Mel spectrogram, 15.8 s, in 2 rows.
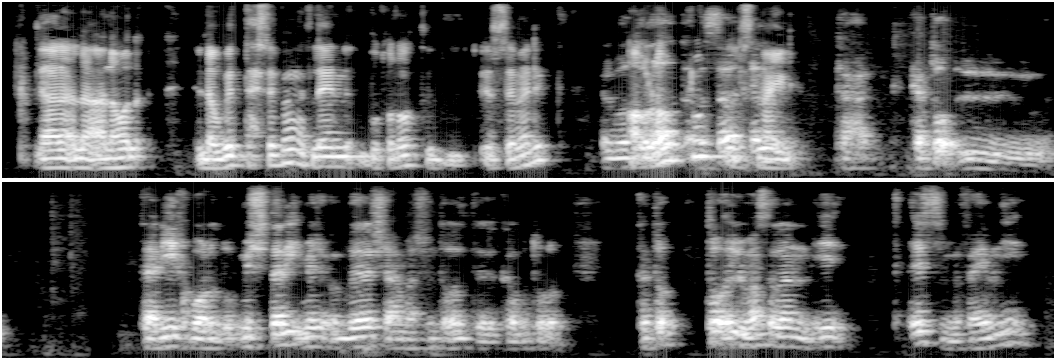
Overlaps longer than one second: present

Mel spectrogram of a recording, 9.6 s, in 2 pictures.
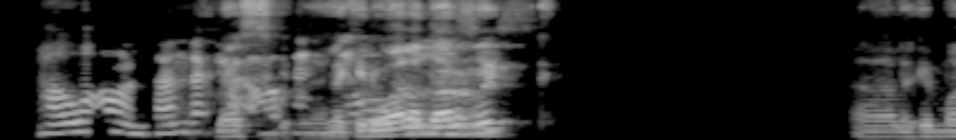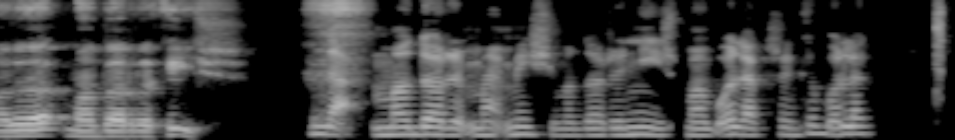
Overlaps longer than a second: present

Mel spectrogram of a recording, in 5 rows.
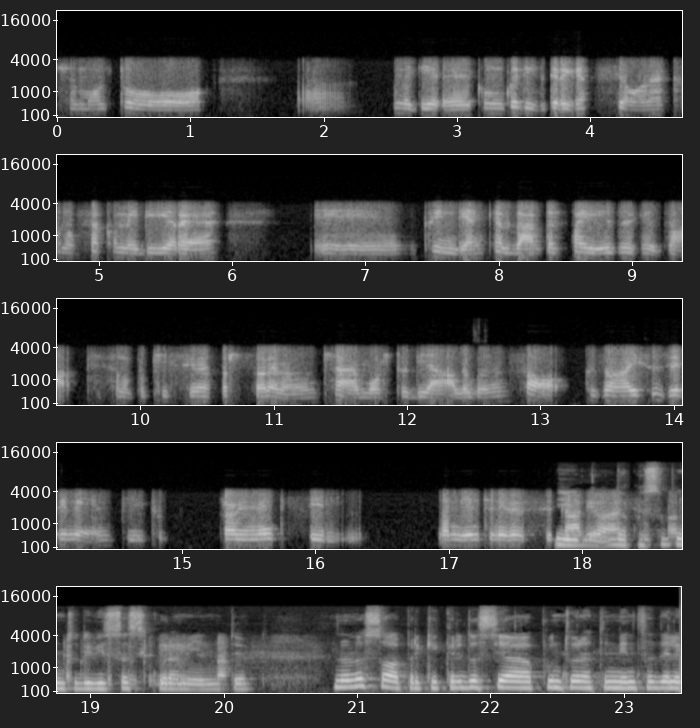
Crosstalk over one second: present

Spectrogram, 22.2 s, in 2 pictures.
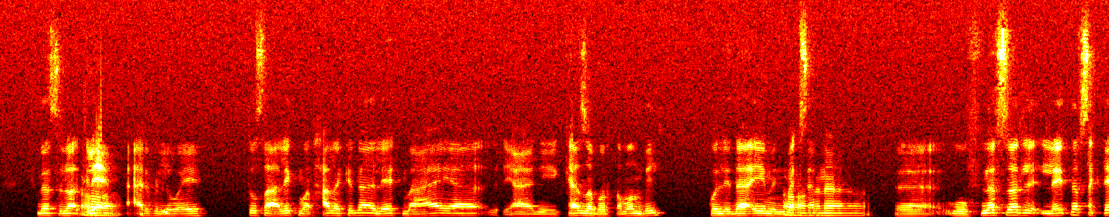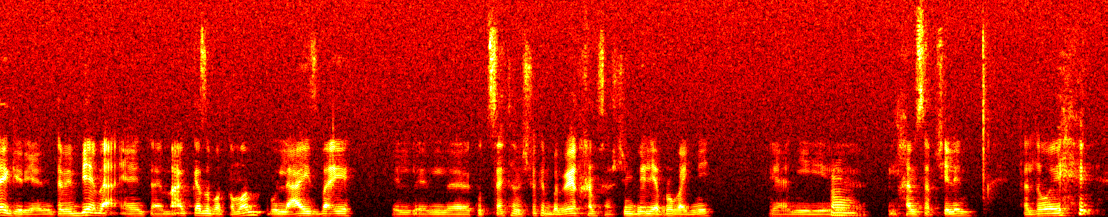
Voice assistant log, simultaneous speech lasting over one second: none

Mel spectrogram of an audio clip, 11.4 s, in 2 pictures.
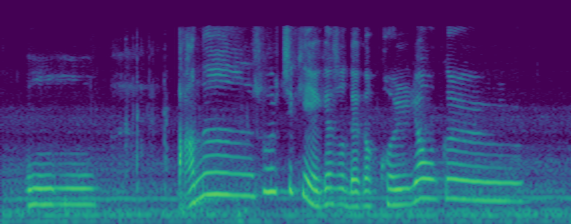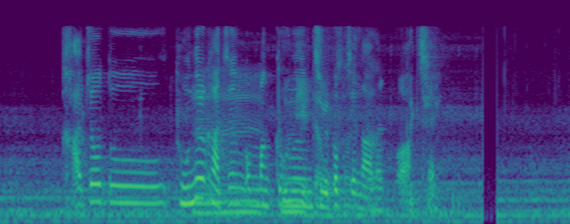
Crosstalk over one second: present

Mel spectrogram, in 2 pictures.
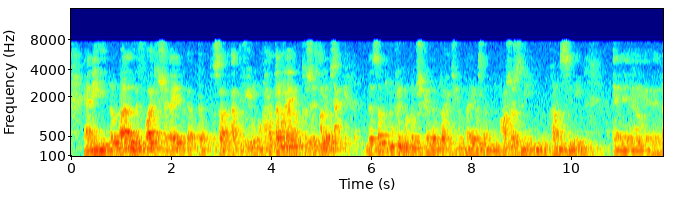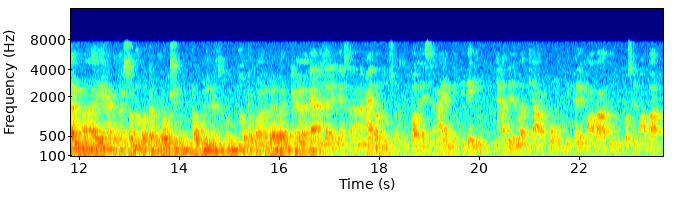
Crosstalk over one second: present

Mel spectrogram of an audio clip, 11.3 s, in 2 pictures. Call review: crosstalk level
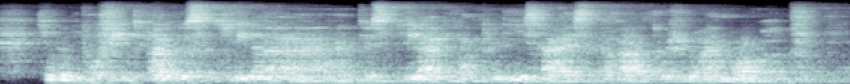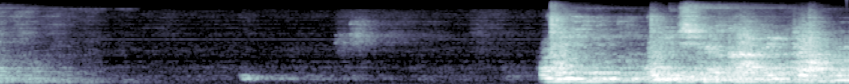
none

